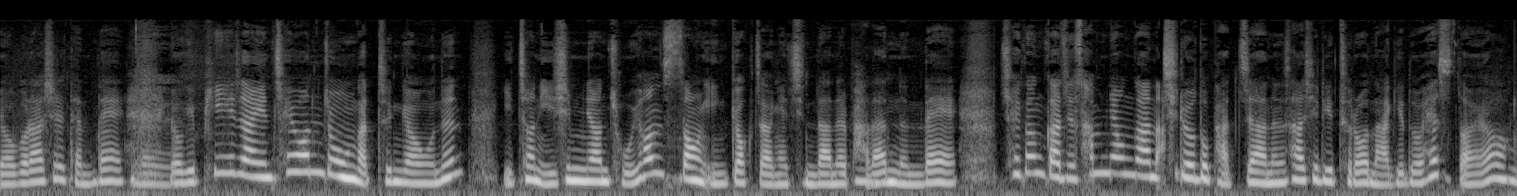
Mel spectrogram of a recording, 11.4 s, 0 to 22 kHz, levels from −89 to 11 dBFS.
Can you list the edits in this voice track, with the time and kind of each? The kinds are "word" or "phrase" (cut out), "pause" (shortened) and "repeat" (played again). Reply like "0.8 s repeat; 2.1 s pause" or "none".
8.7 s word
